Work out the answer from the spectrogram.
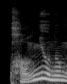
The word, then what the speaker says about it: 朋友: 朋友는 뭐예요? 朋友는 친구예요. 붕우유신이란 말 있죠? 우리나라에도 붕우유신에서 친구끼리는 신의가 있다라고 하는데 그 붕우 할 때 그 두 글자가 바로 朋友입니다. 朋友할 때 요자는 조금 약하게 경성어로 발음합니다.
